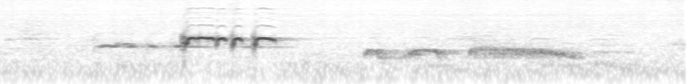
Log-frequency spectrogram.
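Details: Zebra dove of local origin, a loud small-voiced lure bird for catching wild doves: a soft coo rising into a rapid stuttered burst, followed after a pause by lower, rolling, downward-sliding coos.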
